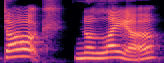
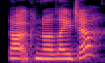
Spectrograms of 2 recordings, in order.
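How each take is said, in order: First: The last syllable sounds like 'yeah'. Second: The last syllable sounds like 'ja'. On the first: "my default pronunciation for that would be yeah" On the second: "Ja, like Ja"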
